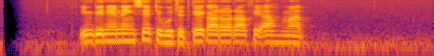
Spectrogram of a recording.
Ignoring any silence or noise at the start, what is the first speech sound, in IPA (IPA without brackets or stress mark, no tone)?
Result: ʔ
